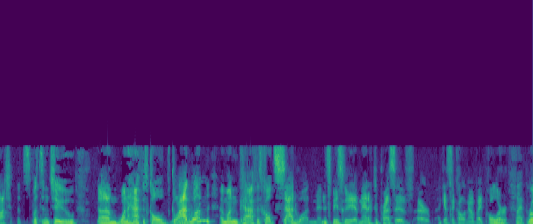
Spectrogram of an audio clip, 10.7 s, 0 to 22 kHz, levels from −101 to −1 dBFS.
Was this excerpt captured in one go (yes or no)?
yes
